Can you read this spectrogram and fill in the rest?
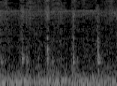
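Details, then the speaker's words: Yamaha Jupiter Z engine torn down, nothing running: sharp light metallic clicks, about three a second, as the connecting rod is rocked, showing worn loose big-end bearing play; rod to be replaced, cylinder rebored. "Bunyi ya tuh. Ini pasti kalau nggak diganti pasti bunyinya kasar."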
